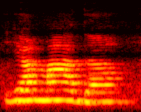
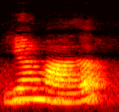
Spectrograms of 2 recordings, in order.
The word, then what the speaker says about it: llamada: Como a gente pronuncia esse LL? Antigamente, o LL era uma letra, era conhecida como doble L ou L, vale? Pero la RAE, Real Academia Espanhola, tirou essa letra do alfabeto espanhol e considerou a união de dois L's, tá? Então a gente pode pronunciar de formas diferentes, vai depender do país, da região, da cidade, tá bom? Então pode ter esse som, llamada, llamada, como se fosse um iai, llamada, chamada, também uma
